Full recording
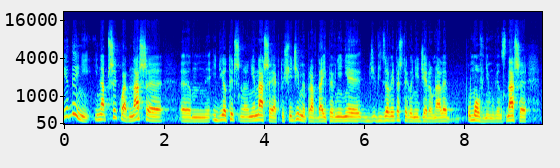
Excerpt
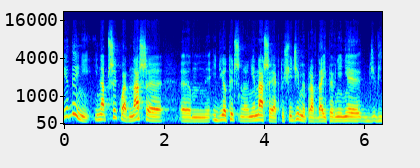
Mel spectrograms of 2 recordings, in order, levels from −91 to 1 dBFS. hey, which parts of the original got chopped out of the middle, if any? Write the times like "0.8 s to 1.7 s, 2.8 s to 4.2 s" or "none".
none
